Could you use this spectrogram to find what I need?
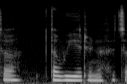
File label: "wir", Welsh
